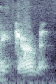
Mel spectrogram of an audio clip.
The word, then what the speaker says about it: McDermott: I said that correctly, did I? Your last name? – You did say that correctly. Right. Yes, Micheal McDermott.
